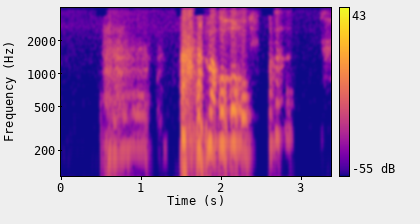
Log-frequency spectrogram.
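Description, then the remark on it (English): A person growls like a wolf in three rough, throaty bursts, the middle one longest and loudest, with no other talk. “I'm a wolf.”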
